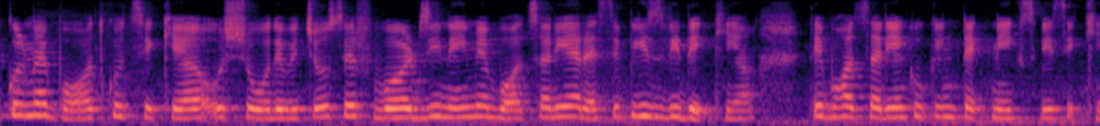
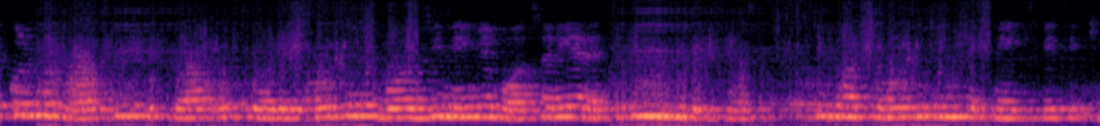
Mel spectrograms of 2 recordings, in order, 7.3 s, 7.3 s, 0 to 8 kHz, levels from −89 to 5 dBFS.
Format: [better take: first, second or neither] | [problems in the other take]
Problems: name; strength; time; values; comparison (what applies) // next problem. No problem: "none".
first | noise reduction (neural separator model SepFormer DNS4)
